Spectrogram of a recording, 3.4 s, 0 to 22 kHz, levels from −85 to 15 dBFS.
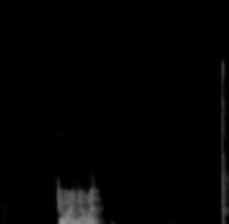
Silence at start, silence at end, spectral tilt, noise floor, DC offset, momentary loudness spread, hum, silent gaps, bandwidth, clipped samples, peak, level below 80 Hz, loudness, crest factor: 0.85 s; 0.05 s; -5 dB/octave; under -90 dBFS; under 0.1%; 11 LU; none; none; 13.5 kHz; under 0.1%; -12 dBFS; -78 dBFS; -37 LUFS; 30 dB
